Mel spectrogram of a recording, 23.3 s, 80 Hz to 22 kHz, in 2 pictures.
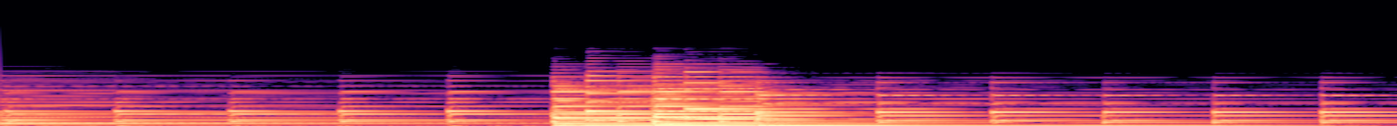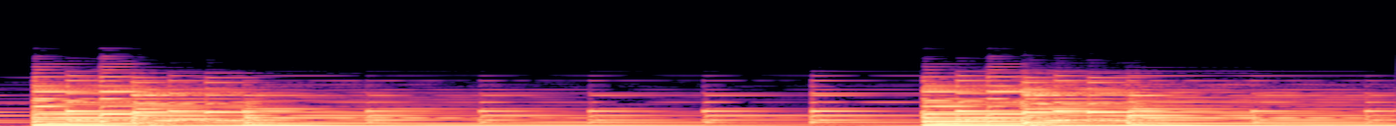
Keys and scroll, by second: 0.0-0.6 typing, 4.0-5.3 typing, 9.3 typing, 11.7 ctrl+z, 12.5-13.2 typing, 15.0 typing, 21.7-22.8 typing.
